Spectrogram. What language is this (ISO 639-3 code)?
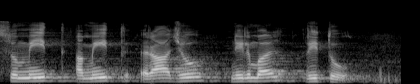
mai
